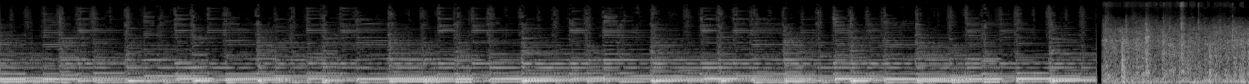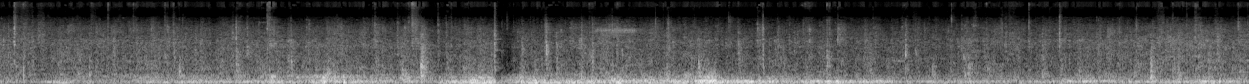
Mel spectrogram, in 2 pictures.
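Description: Steady rain falls through a thunderstorm outdoors, a broad loud wash with low rumbling that follows a stretch of music; the storm noise runs continuously with no talk.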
